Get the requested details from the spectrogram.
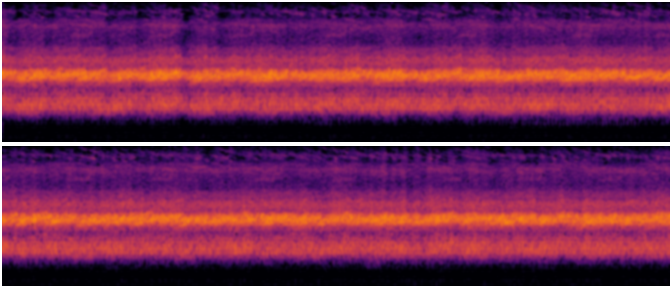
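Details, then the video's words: Frogs chorusing at a pond in a horse pasture, recorded on a Zoom recorder: a dense, unbroken trilling din with two steady bands, one high and one lower, holding level throughout with no pauses or other sounds. "Frogs singing"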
